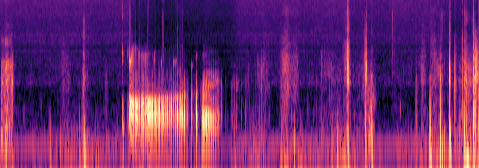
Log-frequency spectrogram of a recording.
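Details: Loud gurgling, rumbling abdominal growls with bubbling pops: stomach noises (borborygmi) from a person who says they are very hungry.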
